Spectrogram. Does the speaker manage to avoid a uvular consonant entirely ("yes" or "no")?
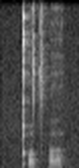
no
